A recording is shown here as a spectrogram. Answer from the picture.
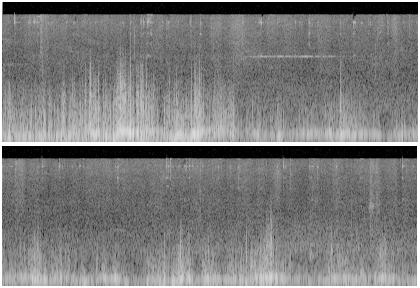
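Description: Footsteps of a person walking on a concrete sidewalk, an even step about twice a second, over a low, uneven rumble.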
